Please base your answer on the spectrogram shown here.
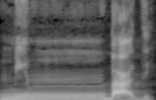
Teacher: أنا أنطق ميم ساكنة بعدها باء، من أين تأتي الفجوة؟ الميم بإطباق الشفتين والباء بإطباق الشفتين · Term: قلب النون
